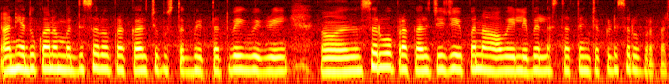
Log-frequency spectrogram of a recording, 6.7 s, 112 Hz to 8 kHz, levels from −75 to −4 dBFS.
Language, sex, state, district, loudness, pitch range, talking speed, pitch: Marathi, female, Maharashtra, Dhule, -16 LUFS, 225-245 Hz, 150 wpm, 230 Hz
